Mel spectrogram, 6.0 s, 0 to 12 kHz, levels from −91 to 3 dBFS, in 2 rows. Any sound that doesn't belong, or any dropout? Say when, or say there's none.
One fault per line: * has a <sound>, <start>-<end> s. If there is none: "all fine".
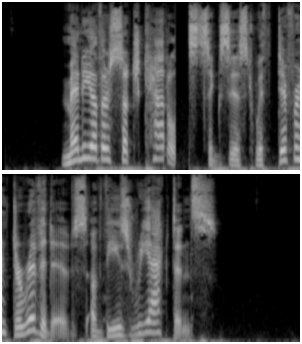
* has a dropout, 1.7-1.9 s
